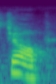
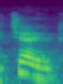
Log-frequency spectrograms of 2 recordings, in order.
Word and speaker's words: Job: But the book opened up at Job, which I thought was Job. I thought that's how you pronounced it. Anyway, Job.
